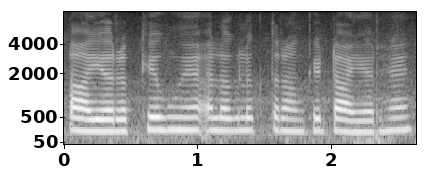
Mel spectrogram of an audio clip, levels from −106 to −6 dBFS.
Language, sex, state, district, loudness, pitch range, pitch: Hindi, female, Punjab, Pathankot, -16 LUFS, 225-245 Hz, 240 Hz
